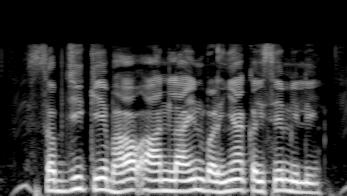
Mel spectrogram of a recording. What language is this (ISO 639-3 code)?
bho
